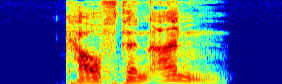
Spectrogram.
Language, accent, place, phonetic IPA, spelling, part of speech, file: German, Germany, Berlin, [ˌkaʊ̯ftn̩ ˈan], kauften an, verb, De-kauften an.ogg
- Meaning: inflection of ankaufen: 1. first/third-person plural preterite 2. first/third-person plural subjunctive II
